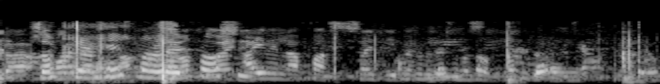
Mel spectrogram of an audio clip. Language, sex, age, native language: Icelandic, male, 13, Icelandic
